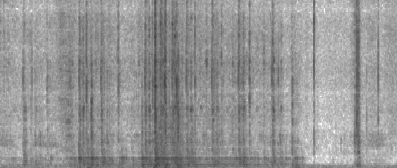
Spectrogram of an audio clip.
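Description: A sewing machine stitching a pleated cloth face mask: a steady, close mechanical whirring chatter for several seconds, then slowing to a stop followed by a faint click.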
